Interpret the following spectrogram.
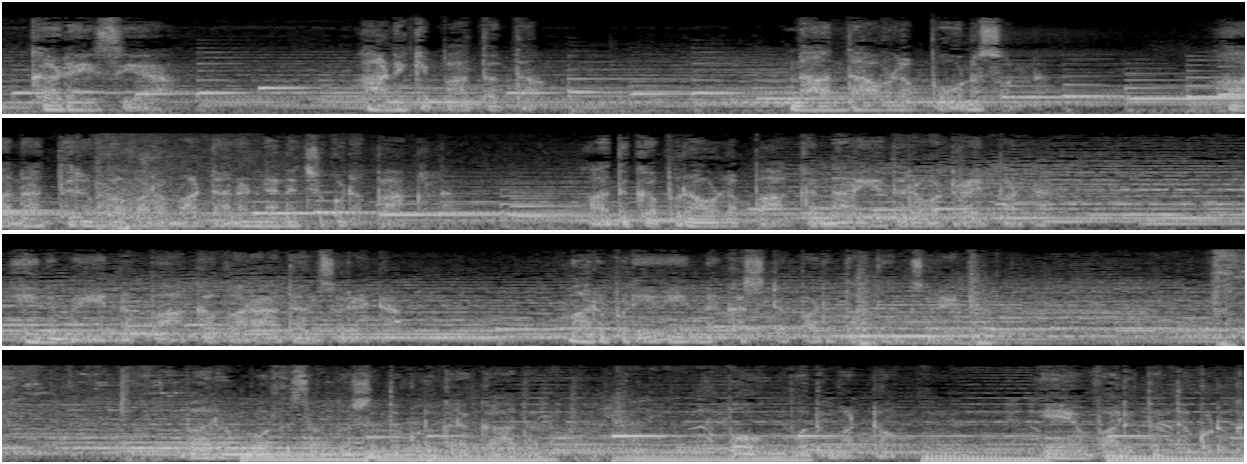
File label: Sad Tamil Dialogue Ringtone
